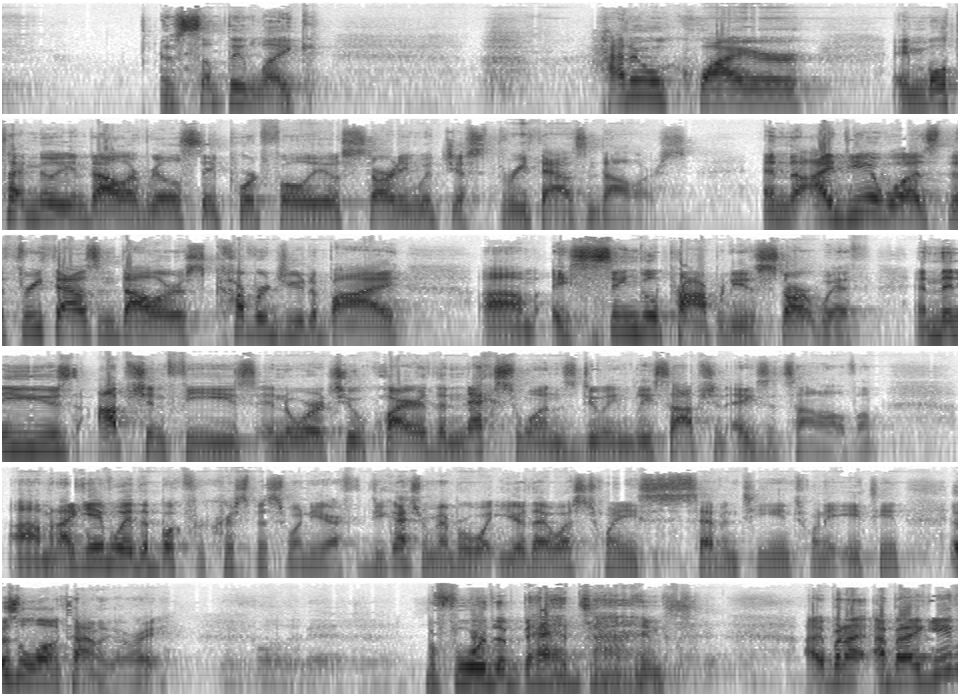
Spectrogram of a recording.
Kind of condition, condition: setting, live audience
